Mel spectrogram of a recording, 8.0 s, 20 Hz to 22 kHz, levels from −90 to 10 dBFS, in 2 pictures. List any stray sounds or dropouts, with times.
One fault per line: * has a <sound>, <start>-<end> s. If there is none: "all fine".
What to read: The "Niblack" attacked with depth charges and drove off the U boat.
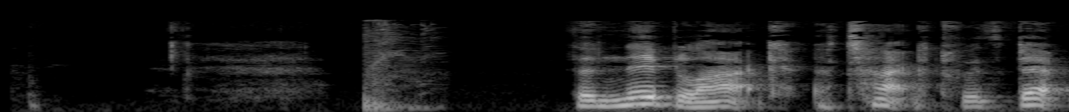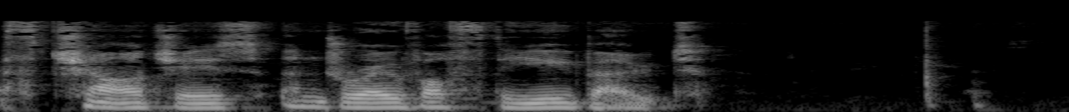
* has a thud, 1.4-1.7 s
